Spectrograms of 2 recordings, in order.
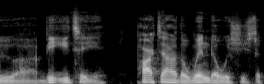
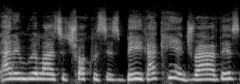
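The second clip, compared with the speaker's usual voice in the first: much higher, excited imitation; overwhelmed wife. Wife stunned by truck's size, high excited voice. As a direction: gush like she can't believe it.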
